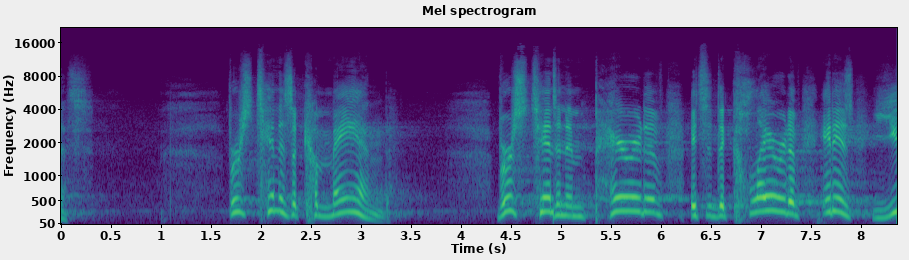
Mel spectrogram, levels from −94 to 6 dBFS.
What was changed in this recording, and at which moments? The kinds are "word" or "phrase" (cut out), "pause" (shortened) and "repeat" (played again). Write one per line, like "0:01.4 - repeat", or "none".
0:04.9 - word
